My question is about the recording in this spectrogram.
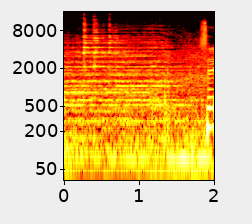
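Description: A metal bell on a frame ringing on after being struck for the win, its tones held steady, with a couple of light strikes near the start.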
